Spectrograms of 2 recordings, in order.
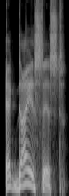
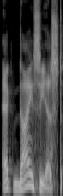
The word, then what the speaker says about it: ecdysiast: Ecdyacist. Oh, I totally butchered that. Oh, Ecdysiast.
